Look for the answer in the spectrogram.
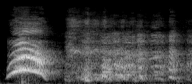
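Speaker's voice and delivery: very high, loud comic shriek; short high-pitched hammed-up scream; mock yell. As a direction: cry out in exaggerated shock. Acts own cry as truck passes.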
